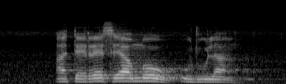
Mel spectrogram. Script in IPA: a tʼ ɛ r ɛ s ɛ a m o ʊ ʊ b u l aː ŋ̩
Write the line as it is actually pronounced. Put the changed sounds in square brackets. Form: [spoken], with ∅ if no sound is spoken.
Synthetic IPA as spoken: a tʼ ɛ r ɛ s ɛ a m o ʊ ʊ [d] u l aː ŋ̩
